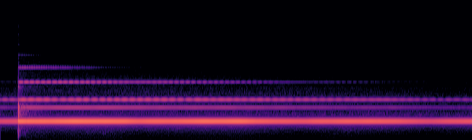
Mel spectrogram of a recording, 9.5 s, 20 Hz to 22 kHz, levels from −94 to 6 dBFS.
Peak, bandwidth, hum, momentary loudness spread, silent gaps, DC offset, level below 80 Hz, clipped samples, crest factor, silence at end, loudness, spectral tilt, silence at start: -10 dBFS; 3.8 kHz; none; 8 LU; none; under 0.1%; under -90 dBFS; under 0.1%; 20 dB; 0 s; -31 LUFS; -0.5 dB/octave; 0 s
